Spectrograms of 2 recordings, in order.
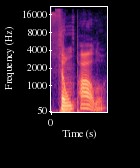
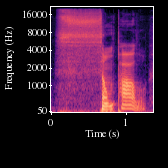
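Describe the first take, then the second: First: São Paulo with the s as a th sound; lisped São Paulo. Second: São Paulo slowly, the s as a th; slow lisped São Paulo. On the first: Teacher showing a lisped São Paulo. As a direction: lisp São Paulo, tongue pushed forward. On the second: Teacher repeating the lisp slowly. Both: Shown as a demonstration. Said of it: "É assim que a gente falaria com língua presa".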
